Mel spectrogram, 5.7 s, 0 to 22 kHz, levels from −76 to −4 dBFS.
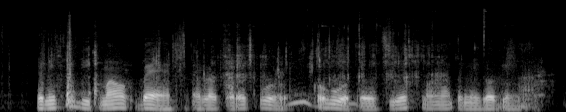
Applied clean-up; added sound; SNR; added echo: neural mask model RNNoise.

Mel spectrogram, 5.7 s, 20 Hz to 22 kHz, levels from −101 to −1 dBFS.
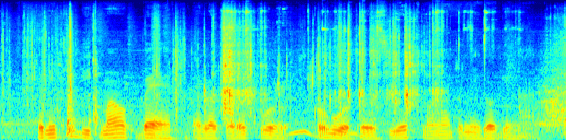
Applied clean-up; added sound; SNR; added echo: none; Mechanisms; 3 dB; none.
